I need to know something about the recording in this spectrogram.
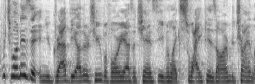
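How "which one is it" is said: high-pitched guessing voice; questioning customer. Acted. Customer challenged to pick a cup, high questioning. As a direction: ask it high and quick to fall. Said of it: "and you go like".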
